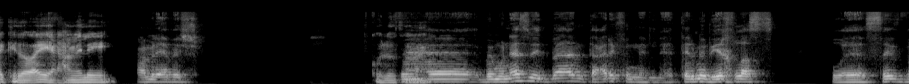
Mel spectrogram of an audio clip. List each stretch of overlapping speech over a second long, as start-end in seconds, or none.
none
